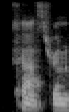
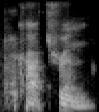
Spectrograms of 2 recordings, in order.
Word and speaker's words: Catherine: Sí, la mayoría de los trinitarios van a decir Catherine. Catherine. Pero no es o sea, ¿cómo te digo? Es más popular esa forma de pronunciarlo. La forma más correcta sería Catherine.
